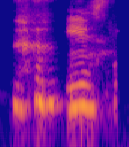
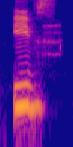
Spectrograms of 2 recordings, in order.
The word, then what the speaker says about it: Yves: Yves con Y primero, V-E-S, que creo que no se pronuncia así, ¿verdad, Balam?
